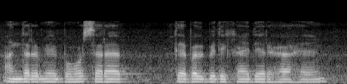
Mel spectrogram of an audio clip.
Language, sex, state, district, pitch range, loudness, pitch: Hindi, male, Arunachal Pradesh, Papum Pare, 125-130 Hz, -16 LUFS, 125 Hz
